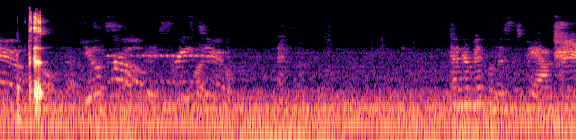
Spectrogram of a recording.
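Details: Person while watching TV with a single abrupt, loud hiccup-like gulp or burp, self-described as sounding like a pig, TV dialogue in background; hiccup with burp.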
